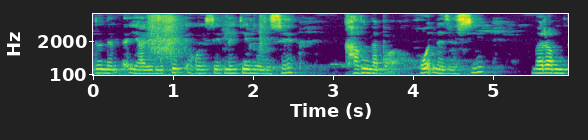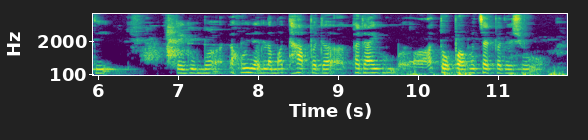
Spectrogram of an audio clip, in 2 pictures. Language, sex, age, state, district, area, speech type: Manipuri, female, 60+, Manipur, Ukhrul, rural, spontaneous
